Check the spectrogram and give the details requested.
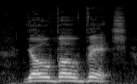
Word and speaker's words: Jovovich: filming of that, where she was saying her name wrong, and she was like, "Jovovich, what is the problem?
